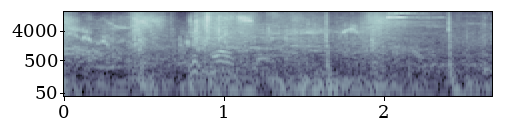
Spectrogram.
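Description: A Depulso force spell cast in Hogwarts Legacy gives a dense, forceful burst of magical whooshes and thumps with a couple of sharp impacts, loud and continuous over busy game effects and a voice.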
